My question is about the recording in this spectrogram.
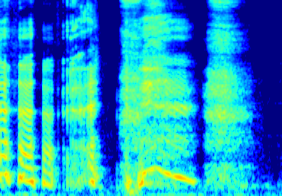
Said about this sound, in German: Boah, hier, ist, hier ist so viel Kohlensäure in dem Energy, muss ich jetzt aufstoßen.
